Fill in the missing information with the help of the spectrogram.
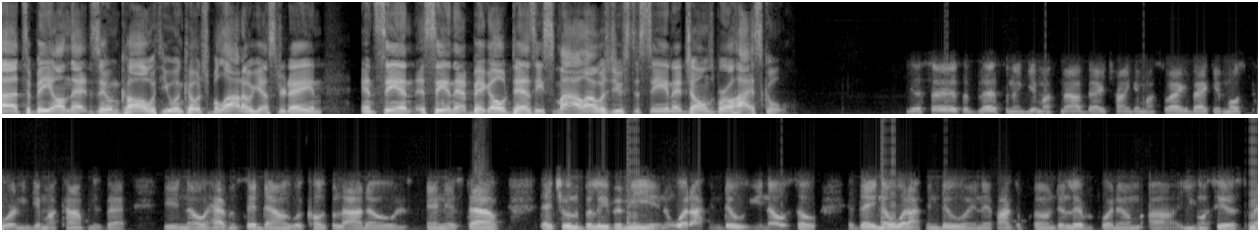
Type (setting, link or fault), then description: link, phone line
